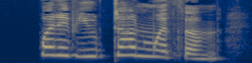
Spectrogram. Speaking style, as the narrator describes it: cried Annie

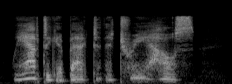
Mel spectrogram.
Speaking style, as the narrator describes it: Annie whispered

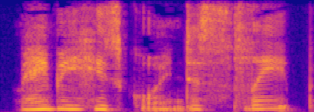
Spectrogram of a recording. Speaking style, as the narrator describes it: Annie whispered

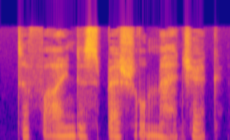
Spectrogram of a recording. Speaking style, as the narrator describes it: he mumbled

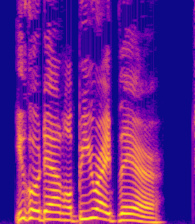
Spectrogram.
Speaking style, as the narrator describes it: Jack shouted to Annie

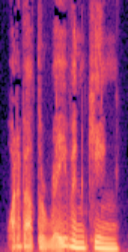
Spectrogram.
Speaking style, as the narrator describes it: croaked Jack

